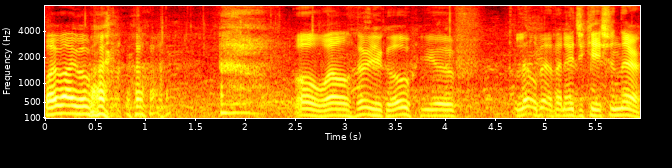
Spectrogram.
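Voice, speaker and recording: A man with an Irish accent and fairly high pitch at a moderate pace, fairly even intonation and long, frequent pauses, amid noticeable background noise and audible room echo. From Ireland. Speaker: travel vlogger. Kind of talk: casual street interview.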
